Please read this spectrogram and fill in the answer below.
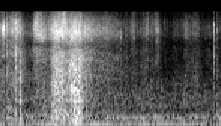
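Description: Plastic bag and foam packing sheet rustling and crinkling as a device is unwrapped: two rustles in the first second, then quieter handling.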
